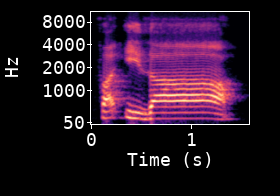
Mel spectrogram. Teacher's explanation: فا ایذا، یہاں پہ مد ہے، اس مد کو تجوید کی اصطلاح میں مد منفصل کہا جاتا ہے، 2 سے 2.5 الف کی مقدار لمبا کر سکتے ہیں، اور بعض اوقات جو تجوید کو نہیں جانتے اس کو چھوٹی مد بولتے ہیں۔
